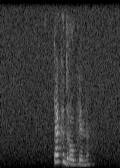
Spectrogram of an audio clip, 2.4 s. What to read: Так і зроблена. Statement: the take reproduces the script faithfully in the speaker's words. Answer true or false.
true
